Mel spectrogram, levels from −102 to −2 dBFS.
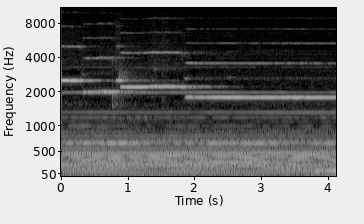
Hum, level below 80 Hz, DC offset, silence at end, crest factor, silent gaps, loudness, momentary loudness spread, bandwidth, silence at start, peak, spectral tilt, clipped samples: none; -58 dBFS; under 0.1%; 0 s; 14 dB; none; -39 LUFS; 4 LU; 10.5 kHz; 0 s; -26 dBFS; -6.5 dB/octave; under 0.1%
